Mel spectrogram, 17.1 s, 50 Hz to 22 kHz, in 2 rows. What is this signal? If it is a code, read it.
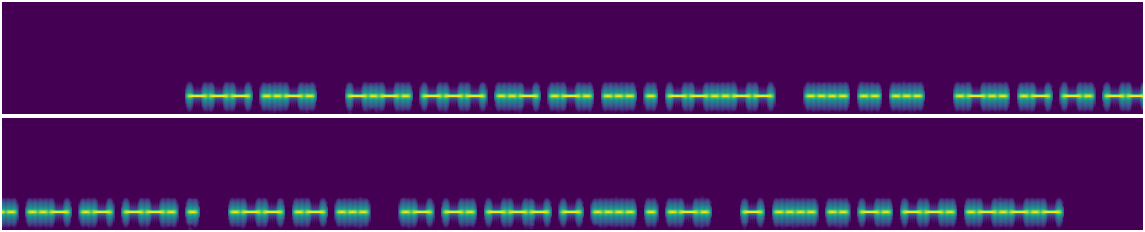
Morse code, heard as a keyed tone, about 32 wpm, 700 Hz. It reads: OF COURSE, HIS LANGUAGE WAS ANOTHER THING.
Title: Sentences from Top 1000 Words - Review Part 3 - 30wpm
